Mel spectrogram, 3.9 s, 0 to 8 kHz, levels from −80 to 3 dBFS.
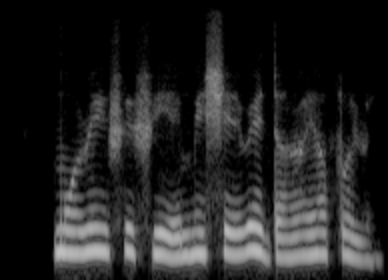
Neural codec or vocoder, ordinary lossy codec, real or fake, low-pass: codec, 16 kHz, 0.8 kbps, ZipCodec; none; fake; 7.2 kHz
